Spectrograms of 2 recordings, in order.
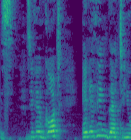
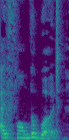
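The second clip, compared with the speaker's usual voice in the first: usual speaking voice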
